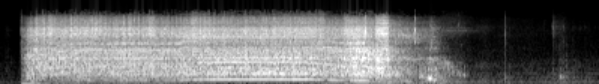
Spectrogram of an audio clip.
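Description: A blender mixing injera batter whirs loudly at close range for about five seconds, then winds down and stops, followed by a few faint clicks.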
